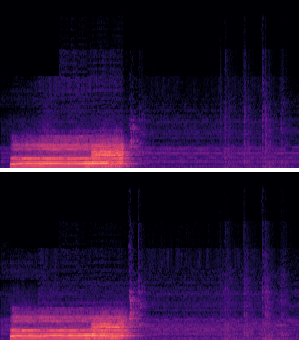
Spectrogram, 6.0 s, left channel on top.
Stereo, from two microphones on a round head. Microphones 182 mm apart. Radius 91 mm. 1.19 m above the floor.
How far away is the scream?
About 0.6 m.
